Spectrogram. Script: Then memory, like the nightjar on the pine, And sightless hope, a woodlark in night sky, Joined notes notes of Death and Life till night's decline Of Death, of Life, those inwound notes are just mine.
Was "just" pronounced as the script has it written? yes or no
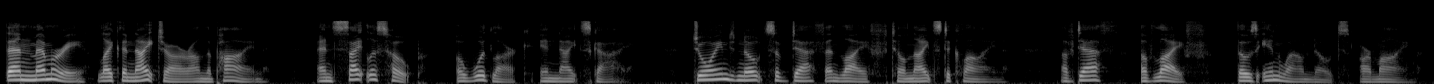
no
